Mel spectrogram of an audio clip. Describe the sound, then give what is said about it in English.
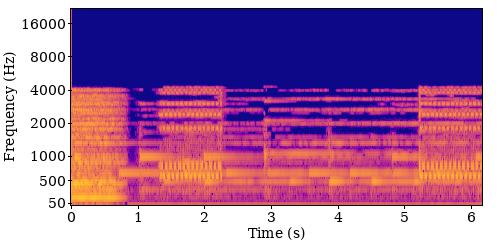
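A telephone rings in an apartment with a bright electronic ringtone, repeating in loud bursts separated by softer melodic tones, with no one speaking. “Gretchen has just arrived home and is looking through the refrigerator when the phone rings.”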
